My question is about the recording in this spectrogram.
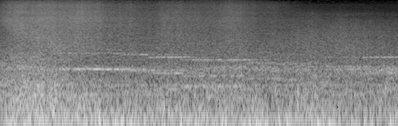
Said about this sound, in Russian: Нос корабля разрезает воду, словно ножницы бумаги. Джек и Фабрица залезают на носовые перила и, слегка наклонившись вперед, смотрят вниз на пенящуюся воду.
